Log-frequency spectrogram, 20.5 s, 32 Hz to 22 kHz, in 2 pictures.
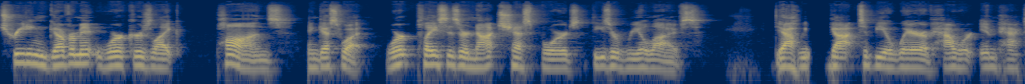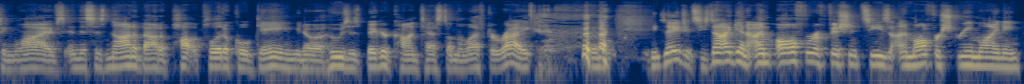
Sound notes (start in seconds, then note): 15.6 laughs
